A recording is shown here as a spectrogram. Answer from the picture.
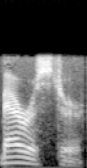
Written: barrister

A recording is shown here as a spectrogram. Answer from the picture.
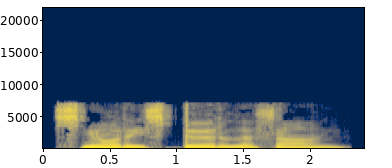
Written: Snorri Sturluson

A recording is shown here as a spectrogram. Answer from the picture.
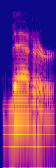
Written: bettor

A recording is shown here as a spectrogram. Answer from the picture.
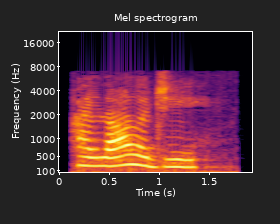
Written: hylology

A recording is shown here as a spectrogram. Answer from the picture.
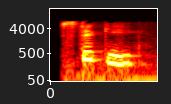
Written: stickie

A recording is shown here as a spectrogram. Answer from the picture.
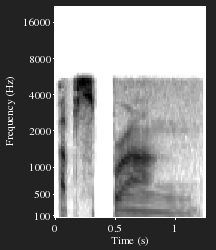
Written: upsprung

